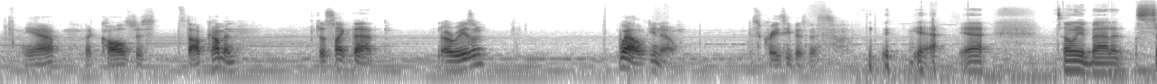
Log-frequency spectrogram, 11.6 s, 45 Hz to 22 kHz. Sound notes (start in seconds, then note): 8.6 laughs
